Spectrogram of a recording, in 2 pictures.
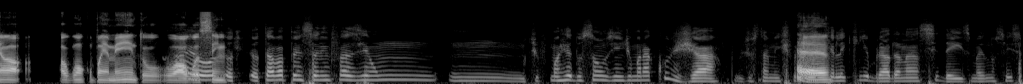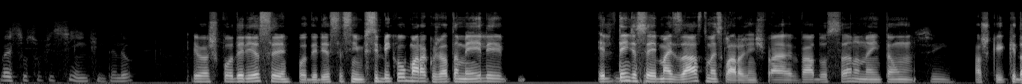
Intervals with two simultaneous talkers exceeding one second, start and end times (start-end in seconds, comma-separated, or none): none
